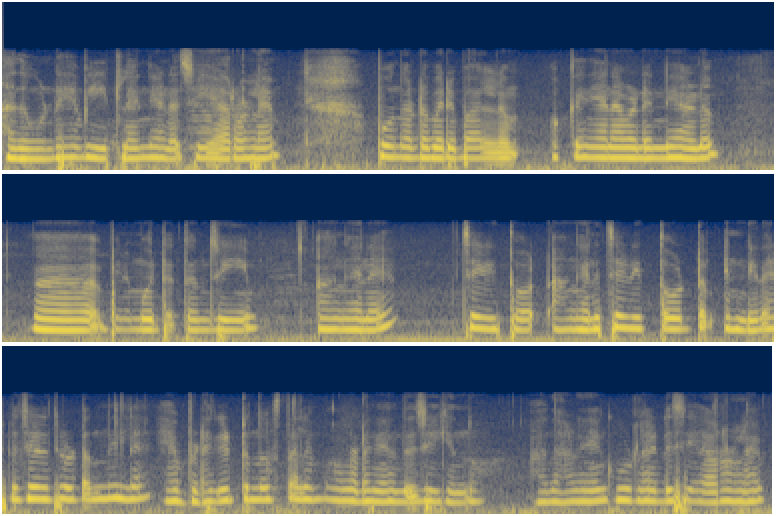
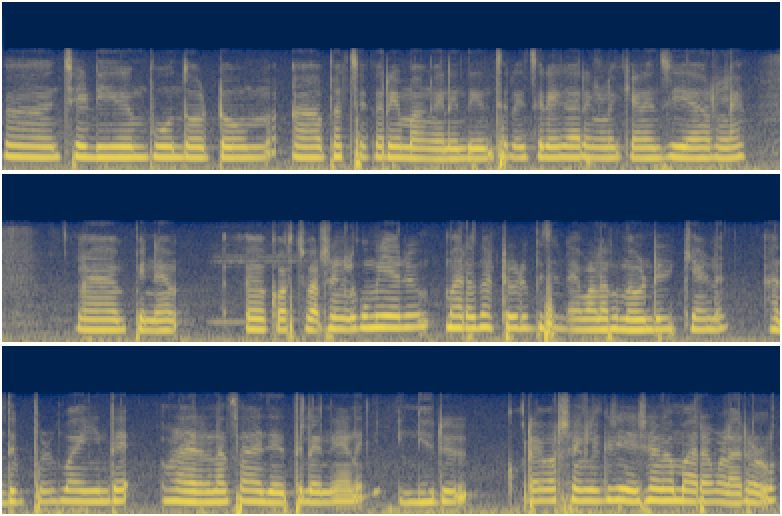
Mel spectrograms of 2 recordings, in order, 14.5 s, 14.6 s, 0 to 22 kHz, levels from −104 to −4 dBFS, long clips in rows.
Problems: none marked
